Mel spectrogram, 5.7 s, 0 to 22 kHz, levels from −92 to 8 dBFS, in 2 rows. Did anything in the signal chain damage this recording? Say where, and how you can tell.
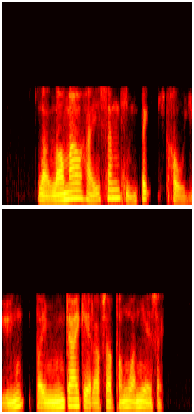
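Yes, G.729 codec damage throughout at the codec stage: the speech sounds rough and synthetic, fitting an 8 kbit/s model-based coder, and a spectrogram shows nothing above 3.8 kHz.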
